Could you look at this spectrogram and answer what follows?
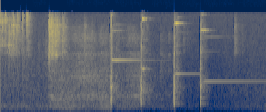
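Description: Four light clinks of small hard objects starting about two seconds in, each followed by a short ringing tone, the last one ringing for about a second; before them, a hissing noise for about a second and a half.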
